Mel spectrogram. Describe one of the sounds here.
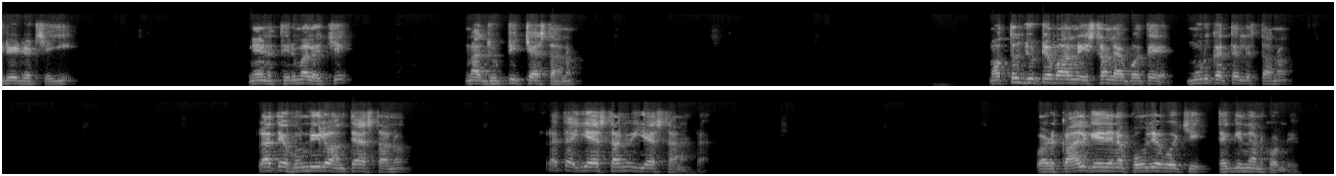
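An elderly man speaks calmly and slowly in short phrases, heard through an online call.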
